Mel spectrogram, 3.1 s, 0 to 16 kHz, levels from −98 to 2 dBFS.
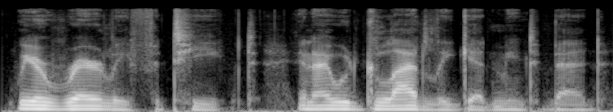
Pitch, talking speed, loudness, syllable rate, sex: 95 Hz, 235 wpm, -17 LUFS, 6.6 syllables/s, male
